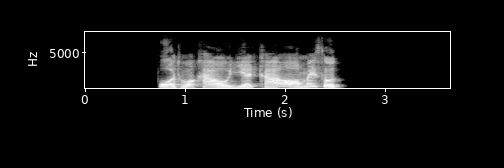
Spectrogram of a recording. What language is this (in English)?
Thai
